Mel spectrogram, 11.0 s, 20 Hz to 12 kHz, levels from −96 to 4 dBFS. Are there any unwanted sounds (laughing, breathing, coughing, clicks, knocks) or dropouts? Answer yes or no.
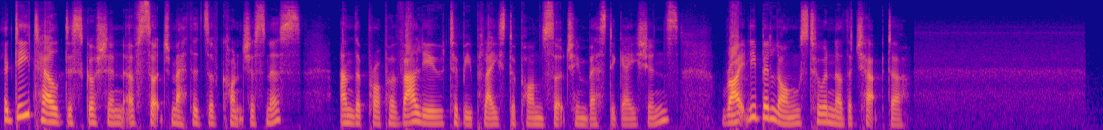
no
